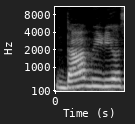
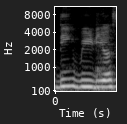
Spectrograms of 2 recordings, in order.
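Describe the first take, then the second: First: The article sounds like 'thuh' before the word. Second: The article sounds like 'thee' before the word. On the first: The speaker calls it right. "ద videos అని పలకాలా" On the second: The speaker calls it wrong. "లేదా ది videos అని పలకాలా"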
